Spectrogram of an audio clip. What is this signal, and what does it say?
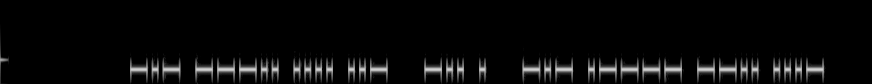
Morse code, heard as a keyed tone, about 21 wpm, 700 Hz. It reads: K8HU DE K1ZV
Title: USA Callsign DE Callsign - 4 Characters - 22wpm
